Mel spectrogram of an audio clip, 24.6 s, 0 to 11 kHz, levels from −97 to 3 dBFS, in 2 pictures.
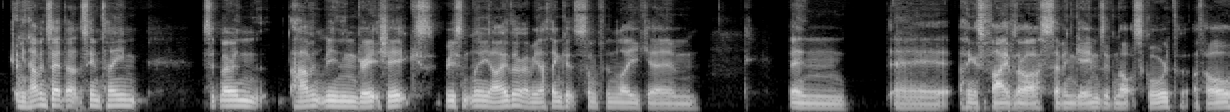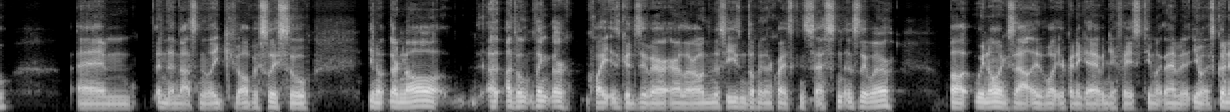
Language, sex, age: English, male, 20-39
